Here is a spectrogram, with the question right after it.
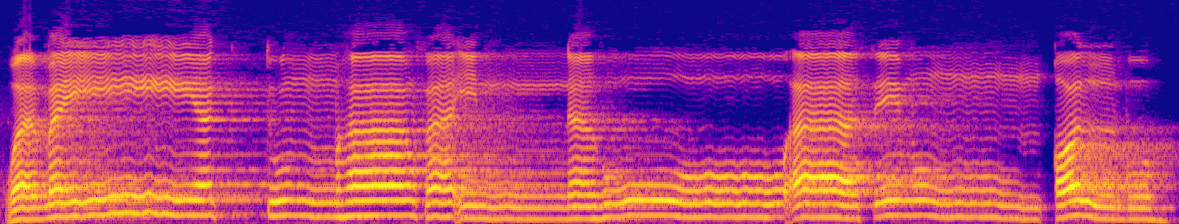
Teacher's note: Wa may di sini hukum idgham bi gunnah, nun mati bertemu ya. Asalnya waman, tapi bila datang ya jadi masuk beserta dengung, idgham bi gunnah.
